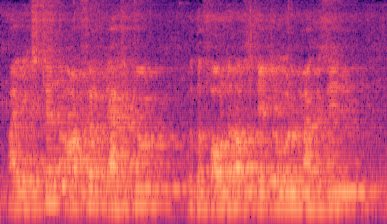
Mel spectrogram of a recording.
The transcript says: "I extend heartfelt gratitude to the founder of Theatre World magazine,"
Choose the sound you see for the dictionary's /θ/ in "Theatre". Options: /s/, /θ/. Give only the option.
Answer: /s/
